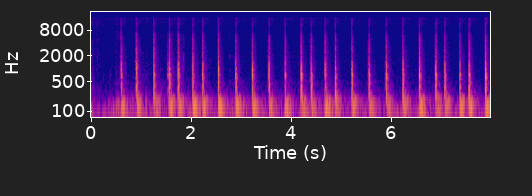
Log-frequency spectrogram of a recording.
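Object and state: Plastic steering wheel airbag cover.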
